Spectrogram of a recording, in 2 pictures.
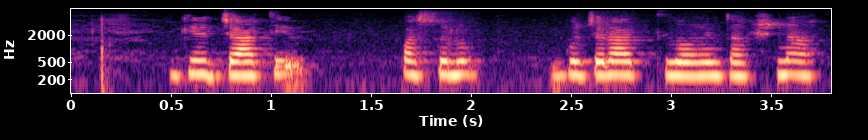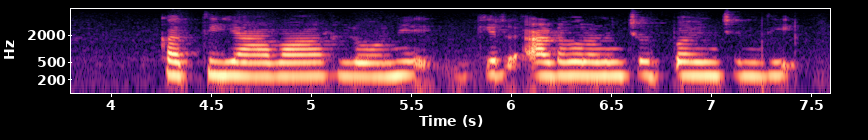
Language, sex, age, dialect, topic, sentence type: Telugu, female, 18-24, Southern, agriculture, statement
